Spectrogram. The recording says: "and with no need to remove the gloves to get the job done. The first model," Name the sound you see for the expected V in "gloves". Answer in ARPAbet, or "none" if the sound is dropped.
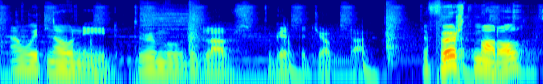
V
